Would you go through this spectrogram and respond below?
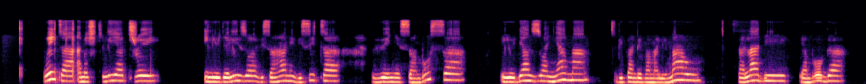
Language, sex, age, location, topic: Swahili, female, 25-35, Mombasa, agriculture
